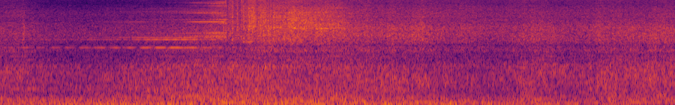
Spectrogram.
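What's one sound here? A huge explosion booms and rumbles deeply.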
